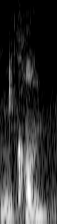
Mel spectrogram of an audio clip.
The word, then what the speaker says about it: Nikon: I use a Nikon, or Japanese pronunciation is Nikon.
